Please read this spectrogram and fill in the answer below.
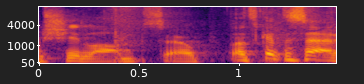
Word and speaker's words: Shelob: What's interesting is that Shelob is actually she for the girl, and lob is Old English for spider, which is super interesting. So I love that name, Shelob.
